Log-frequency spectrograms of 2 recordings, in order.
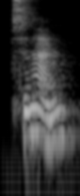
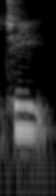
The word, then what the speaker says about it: Tettnang: They also get their hops from, and I think it's Tenang in Germany, and I think that like it's spelled, I think it's Tettnang.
